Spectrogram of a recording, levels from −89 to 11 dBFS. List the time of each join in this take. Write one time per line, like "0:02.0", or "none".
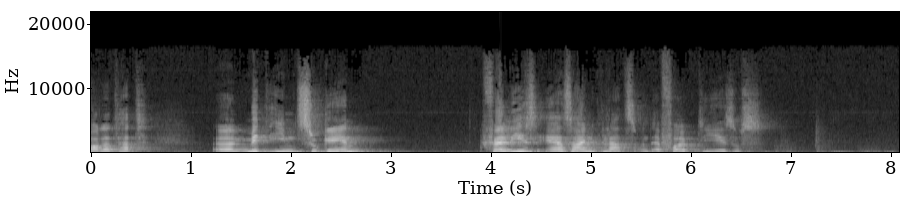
none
